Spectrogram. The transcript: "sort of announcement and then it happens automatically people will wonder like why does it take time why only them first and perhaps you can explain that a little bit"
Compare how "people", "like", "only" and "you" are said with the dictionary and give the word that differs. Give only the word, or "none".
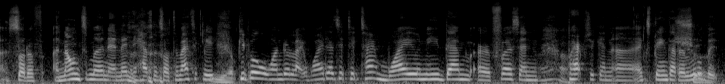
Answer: only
